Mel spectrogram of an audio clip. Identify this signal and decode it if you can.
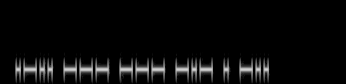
Morse code, heard as a keyed tone, about 30 wpm, 700 Hz. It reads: LOOKED
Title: Sentences from Top 800 Words - New Word Drill - 30wpm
